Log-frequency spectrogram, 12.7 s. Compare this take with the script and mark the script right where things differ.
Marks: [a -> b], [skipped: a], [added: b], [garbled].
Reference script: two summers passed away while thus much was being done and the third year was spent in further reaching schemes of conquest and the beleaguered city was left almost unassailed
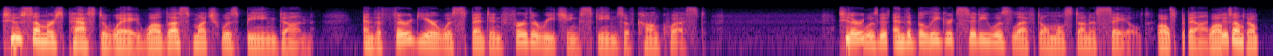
two summers passed away while thus much was being done and the third year was spent in further reaching schemes of conquest [garbled] and the beleaguered city was left almost unassailed [garbled]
